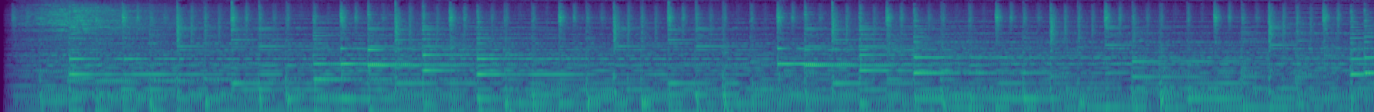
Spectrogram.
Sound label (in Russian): Krasivaya Muzyka Pianino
